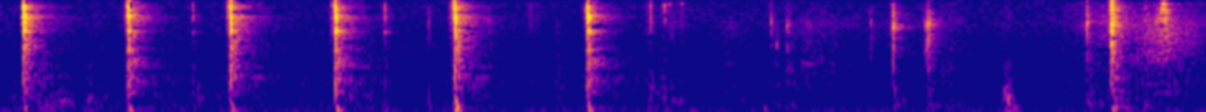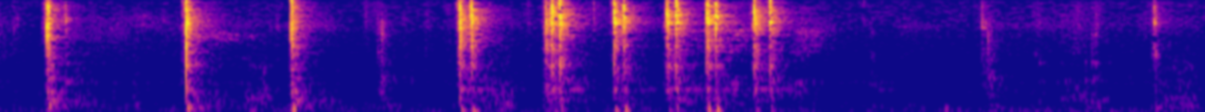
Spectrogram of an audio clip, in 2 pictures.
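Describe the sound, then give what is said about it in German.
Crisp mechanical clicks from rotary knobs being turned on machines on the bridge of a cargo ship, irregular, coming singly and in quick bursts against a quiet background hum, with no voices. “Ich sehe hier Maschinen mit sehr vielen Drehknöpfen und eine Karte.”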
